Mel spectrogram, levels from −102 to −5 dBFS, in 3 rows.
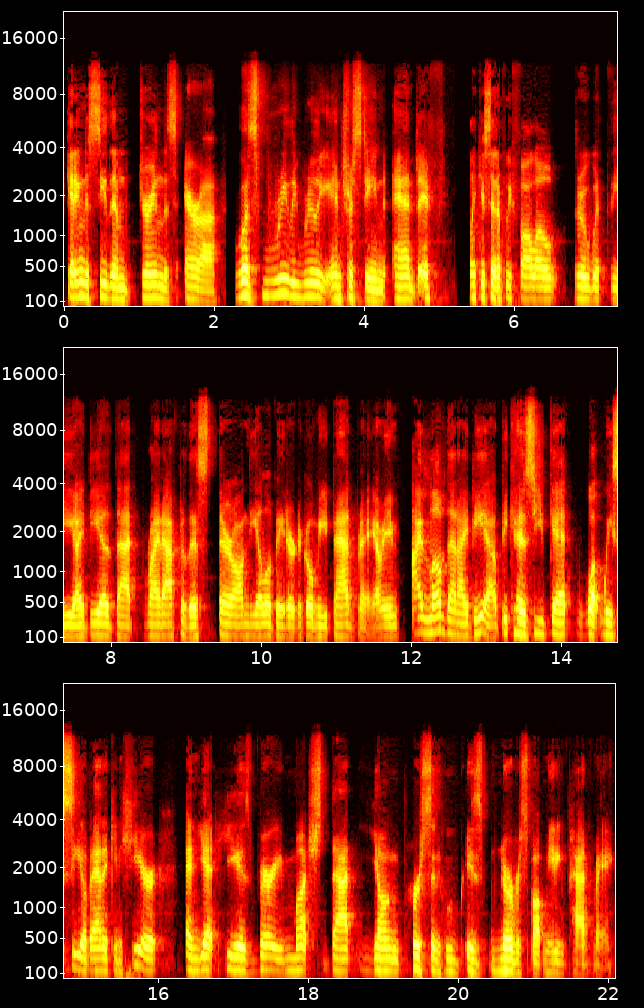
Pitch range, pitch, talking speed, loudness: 115-135 Hz, 120 Hz, 175 wpm, -23 LUFS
